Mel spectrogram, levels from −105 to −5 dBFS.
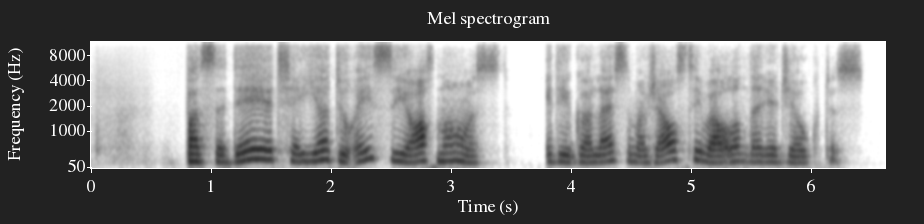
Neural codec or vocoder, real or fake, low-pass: codec, 16 kHz in and 24 kHz out, 0.4 kbps, LongCat-Audio-Codec, fine tuned four codebook decoder; fake; 10.8 kHz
